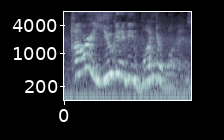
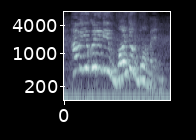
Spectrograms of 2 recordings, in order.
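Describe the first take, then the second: First: It is said in the speaker's plain accent. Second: It is said in a New York accent.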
